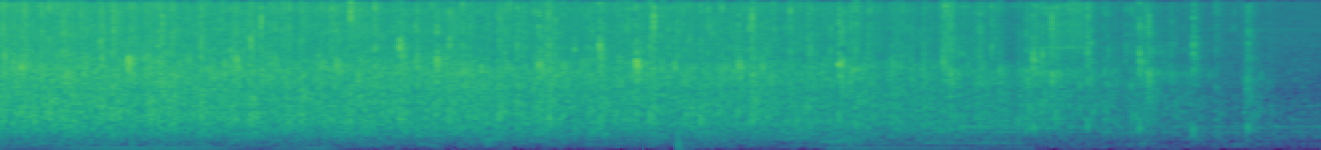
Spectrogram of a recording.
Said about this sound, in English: Can you clap your hands and let's celebrate our sister?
